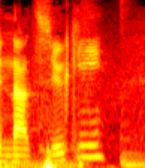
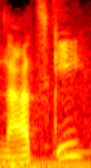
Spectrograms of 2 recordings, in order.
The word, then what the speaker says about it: Natsuki: to call her natski people say natsuki but I think it's pronounced natski which also just sounds better than natsuki so I'm just going to say natski um you said that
